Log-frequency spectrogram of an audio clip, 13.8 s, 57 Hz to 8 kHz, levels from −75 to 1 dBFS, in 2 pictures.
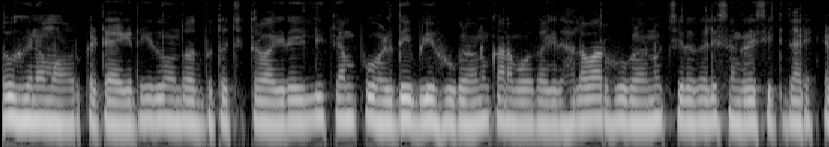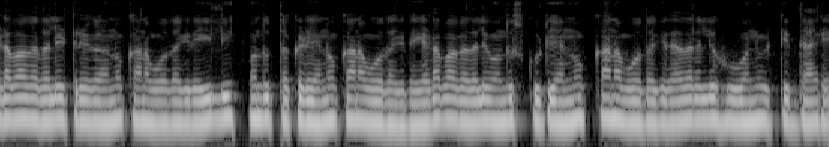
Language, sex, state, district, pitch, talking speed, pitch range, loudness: Kannada, male, Karnataka, Belgaum, 140 Hz, 165 wpm, 135-145 Hz, -23 LUFS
